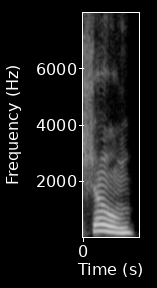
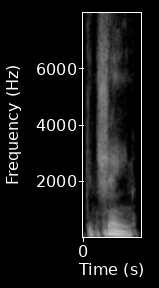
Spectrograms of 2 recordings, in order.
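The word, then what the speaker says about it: Schoen: Joe Shane has shown ever since then that he does and and first of all it's not Shane, it's pronounced shown.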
